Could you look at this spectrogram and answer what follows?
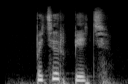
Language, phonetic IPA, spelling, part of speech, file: Russian, [pətʲɪrˈpʲetʲ], потерпеть, verb, Ru-потерпеть.ogg
- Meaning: 1. to be patient, to keep one's patience 2. to suffer 3. to suffer, to stand, to tolerate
